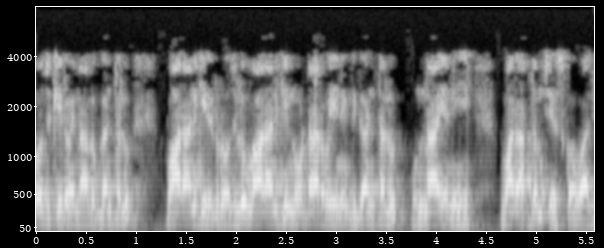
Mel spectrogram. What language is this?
Telugu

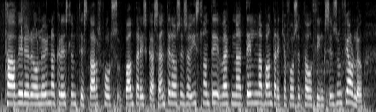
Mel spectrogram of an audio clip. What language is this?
Icelandic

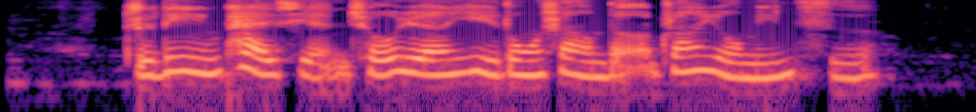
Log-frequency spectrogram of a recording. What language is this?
Chinese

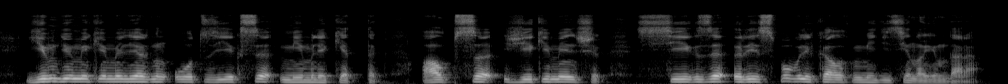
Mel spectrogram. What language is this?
Kazakh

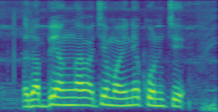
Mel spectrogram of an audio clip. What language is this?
Marathi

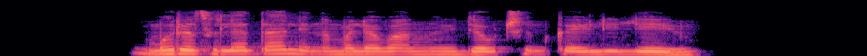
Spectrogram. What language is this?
Belarusian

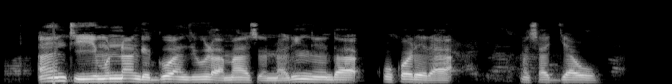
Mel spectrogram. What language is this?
Ganda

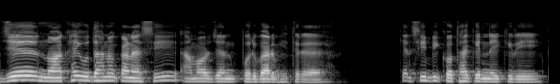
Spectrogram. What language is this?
Odia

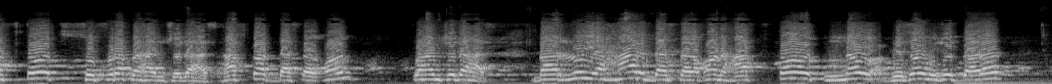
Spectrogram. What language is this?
Persian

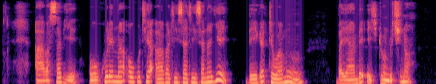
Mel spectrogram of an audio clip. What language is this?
Ganda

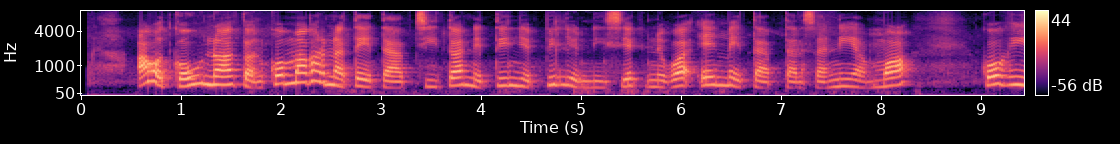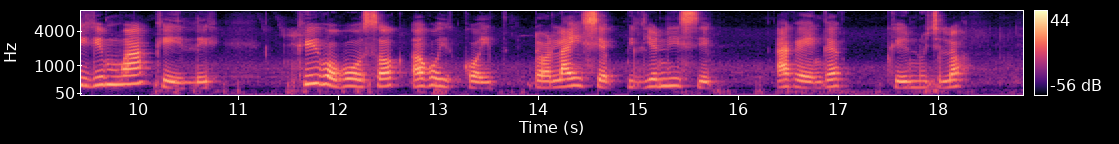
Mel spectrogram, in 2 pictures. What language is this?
Kalenjin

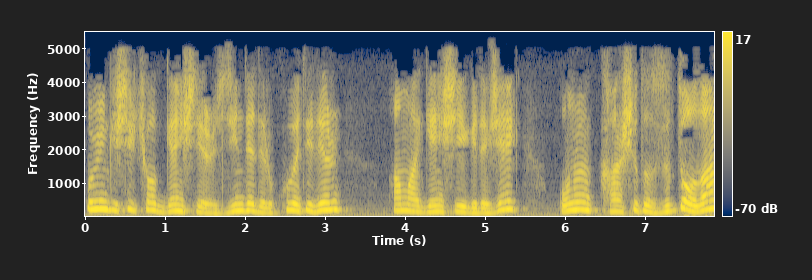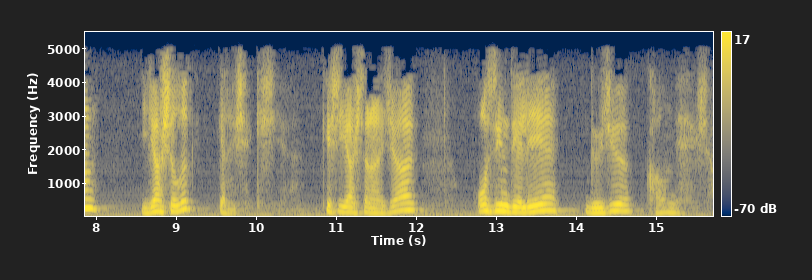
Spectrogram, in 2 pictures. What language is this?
Turkish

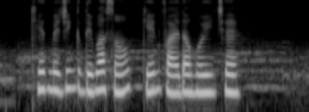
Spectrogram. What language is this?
Maithili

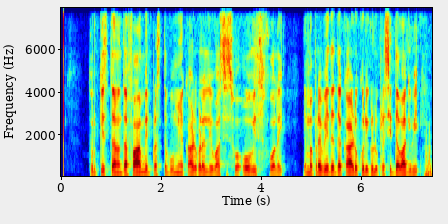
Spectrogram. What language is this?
Kannada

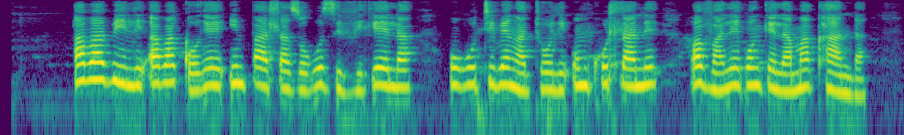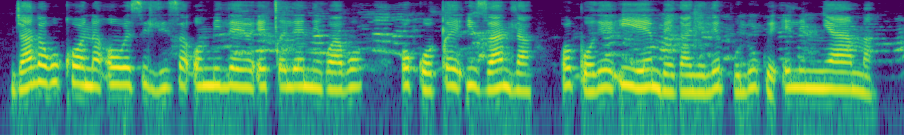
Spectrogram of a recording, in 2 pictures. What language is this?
North Ndebele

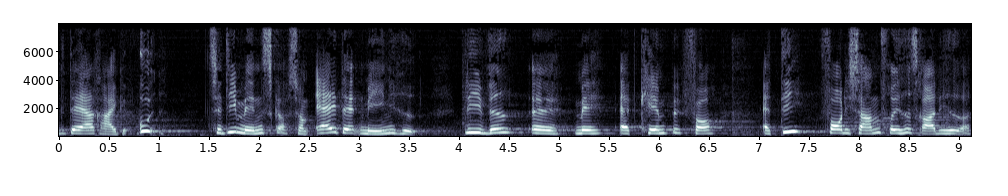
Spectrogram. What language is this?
Danish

